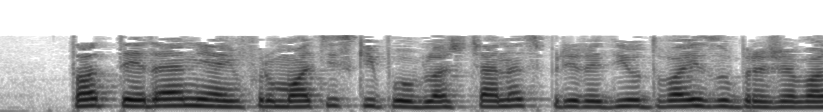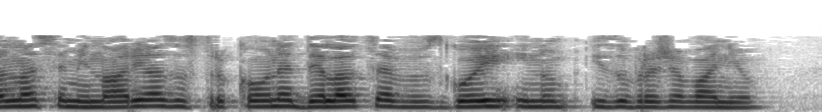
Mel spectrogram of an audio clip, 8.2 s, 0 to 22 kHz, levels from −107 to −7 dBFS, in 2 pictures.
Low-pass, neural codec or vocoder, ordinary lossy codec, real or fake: 7.2 kHz; none; MP3, 24 kbps; real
